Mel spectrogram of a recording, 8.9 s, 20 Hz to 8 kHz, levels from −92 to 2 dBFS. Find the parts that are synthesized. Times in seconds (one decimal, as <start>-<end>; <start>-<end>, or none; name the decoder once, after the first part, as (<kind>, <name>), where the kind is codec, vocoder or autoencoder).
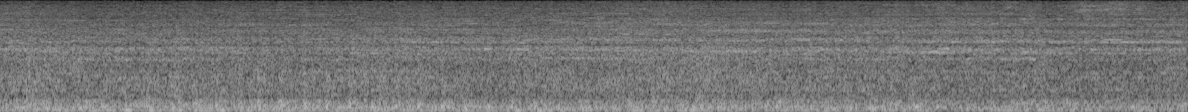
0.7-1.8 (vocoder, Vocos); 5.6-8.2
